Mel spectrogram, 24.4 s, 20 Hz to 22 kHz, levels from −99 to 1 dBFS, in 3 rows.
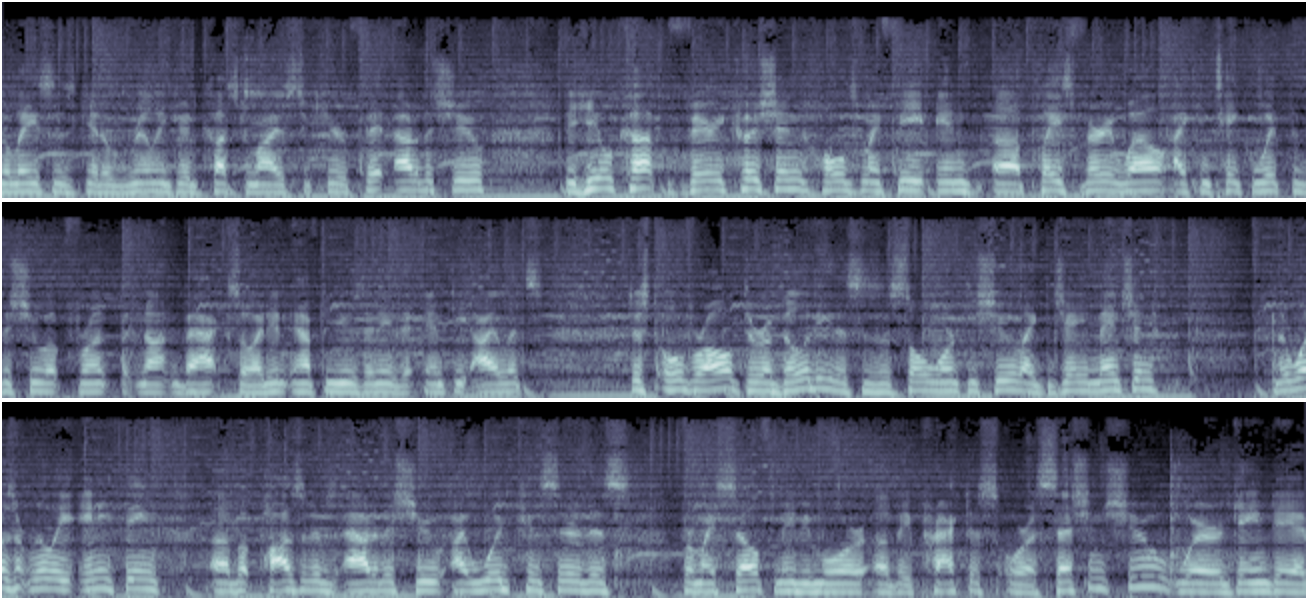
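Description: Throughout, channel delay of about 1.5 ms comb-filters the mono sum: fixed notches from around 400 Hz sound hollow, unlike a phaser's moving ones.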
